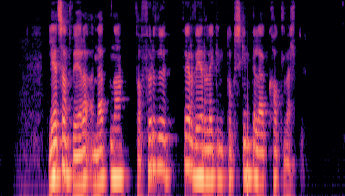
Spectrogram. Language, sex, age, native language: Icelandic, male, 30-39, Icelandic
